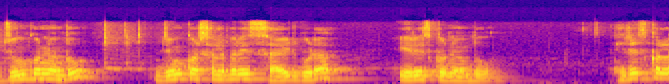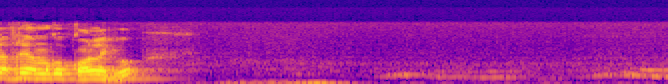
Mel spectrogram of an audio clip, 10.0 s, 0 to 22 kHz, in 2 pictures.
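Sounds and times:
pigeon cooing: 7.1 - 10.0.

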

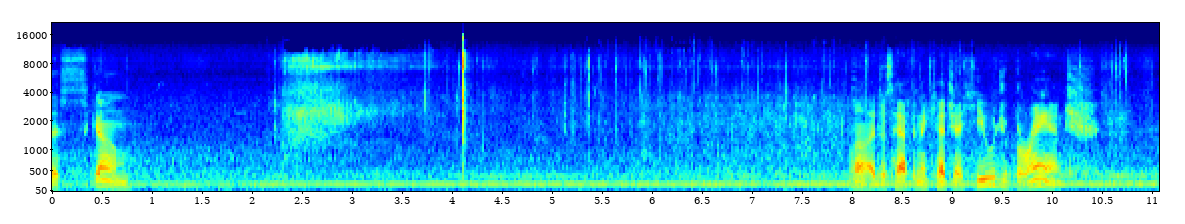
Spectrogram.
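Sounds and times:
steady low hum: 0.0 - 11.0
fishing line hissing off reel: 2.2 - 4.2
sharp click: 3.7 - 4.4
reel ticking while wound: 5.1 - 9.0.

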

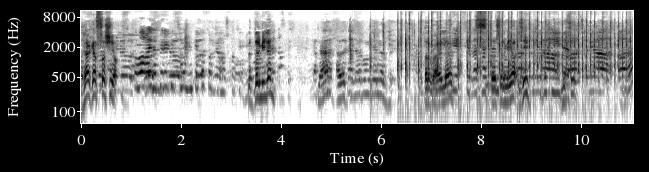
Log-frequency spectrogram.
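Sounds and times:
sharp clicks or taps: 5.4 - 11.0.

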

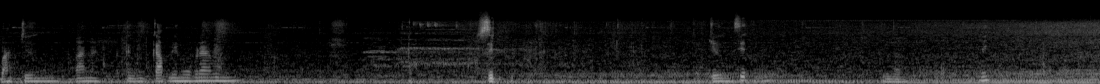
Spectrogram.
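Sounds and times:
people talking: 0.0 - 2.5, 7.0 - 7.8, 8.8 - 10.0
vehicle engine humming: 0.0 - 11.0.

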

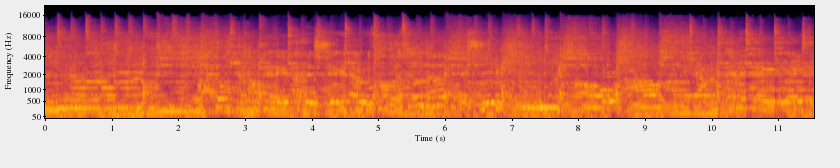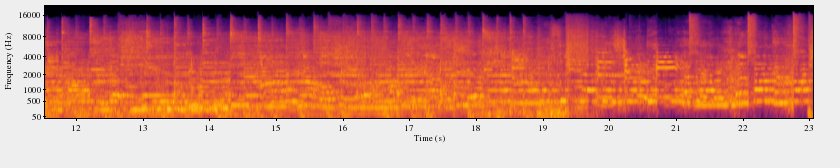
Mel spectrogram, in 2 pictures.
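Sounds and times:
funk-rock band playing: 0.0 - 23.0
woman singing: 0.0 - 23.0.

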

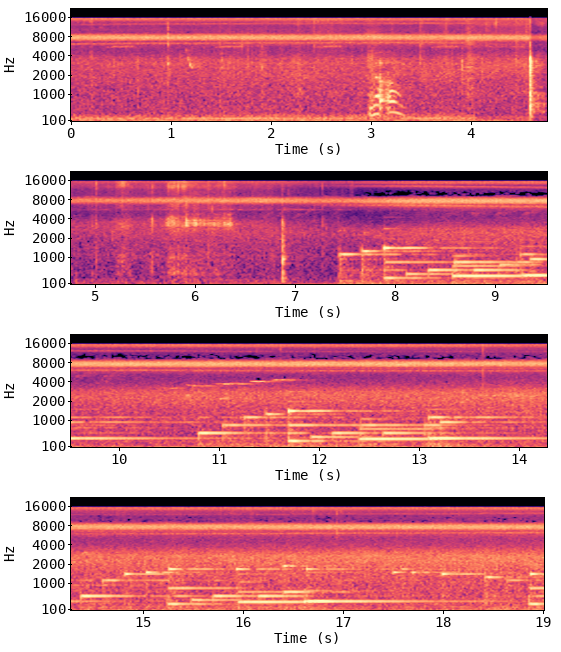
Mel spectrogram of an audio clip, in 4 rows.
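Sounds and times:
forest insects droning: 0.0 - 19.0
gentle melodic background music: 7.0 - 19.0.

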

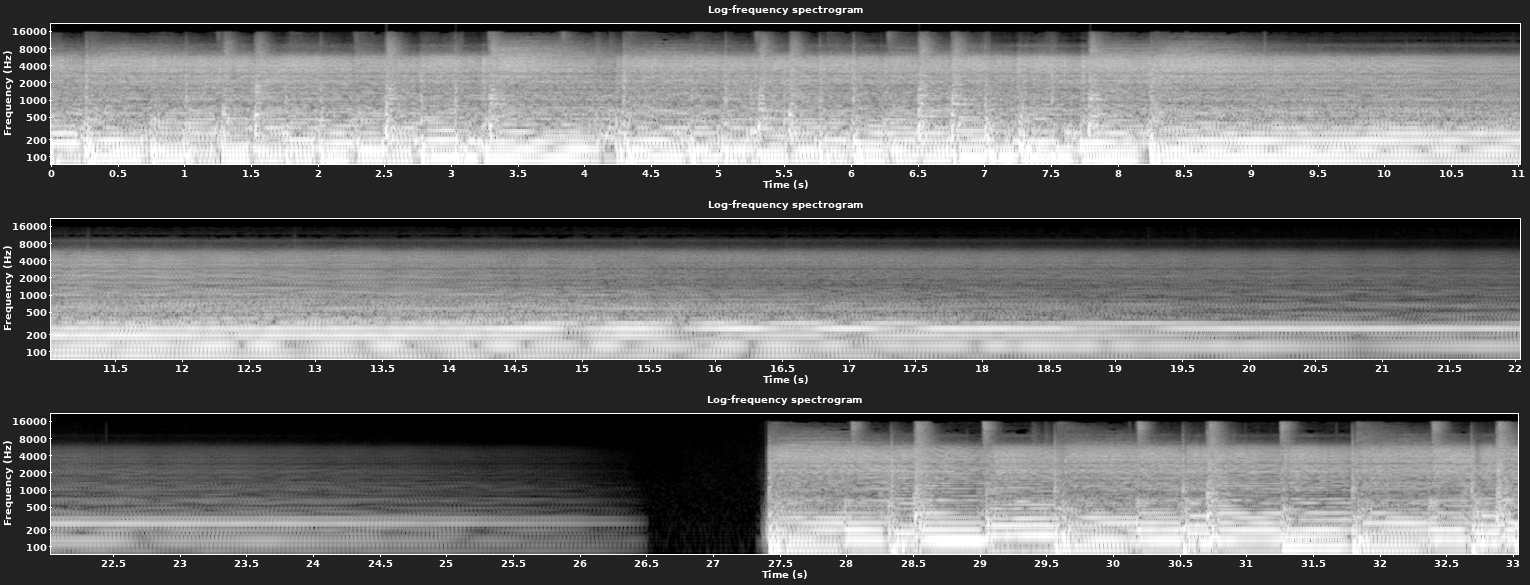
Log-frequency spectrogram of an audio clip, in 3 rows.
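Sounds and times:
distorted electric guitar chord ringing: 0.0 - 26.0, 27.4 - 33.0.

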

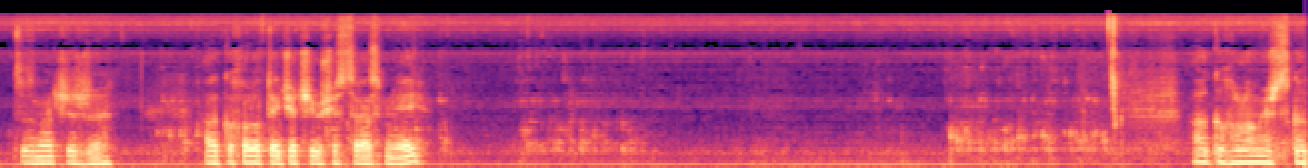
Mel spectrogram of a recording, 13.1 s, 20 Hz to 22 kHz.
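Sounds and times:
steady low hum: 0.0 - 13.0
liquid dripping into cylinder: 0.8 - 2.8, 3.5 - 6.7, 8.5 - 11.8.

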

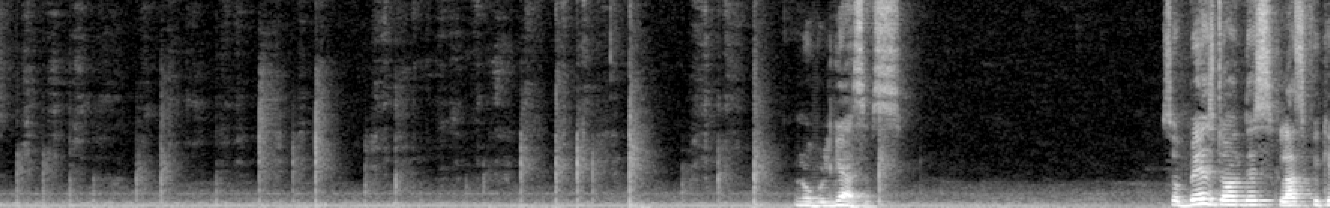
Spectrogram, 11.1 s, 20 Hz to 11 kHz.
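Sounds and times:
chalk scratching on blackboard: 0.0 - 6.5
steady low hum: 0.0 - 11.0.

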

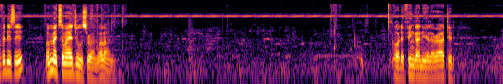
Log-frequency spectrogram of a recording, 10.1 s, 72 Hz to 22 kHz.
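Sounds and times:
man speaking: 0.0 - 2.4, 7.8 - 9.2
insects droning: 0.0 - 10.0.

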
